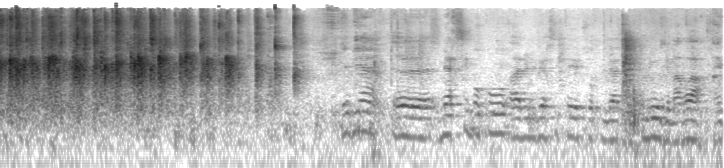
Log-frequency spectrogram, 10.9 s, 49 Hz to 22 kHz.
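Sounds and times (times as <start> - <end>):
audience applause at a public university lecture: 0.0 - 4.6
speech: 8.3 - 10.8.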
